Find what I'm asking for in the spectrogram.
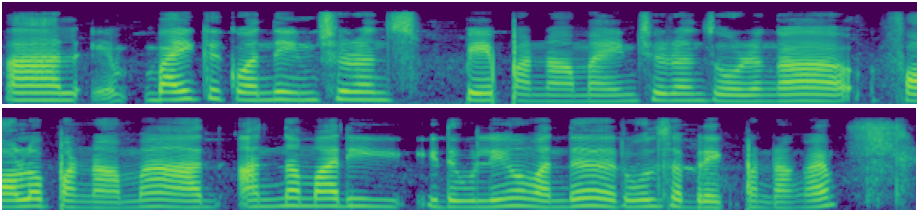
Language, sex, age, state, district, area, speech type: Tamil, female, 45-60, Tamil Nadu, Viluppuram, urban, spontaneous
